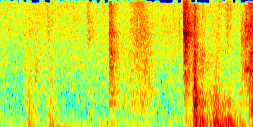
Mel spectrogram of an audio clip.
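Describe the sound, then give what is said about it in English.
A door is pushed shut, with a light knock and rattle first and then a heavier thud closing it, the bump and rumble lingering briefly afterward. No one speaks. “Shut the door, please.”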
